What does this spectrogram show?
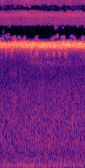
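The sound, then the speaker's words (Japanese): A cricket-like insect that had just flown in on a reporter chirps in a steady, continuous high-pitched trill at moderate loudness, with no voices and only a faint low rumble underneath. “今ですね、ちょっと話してたら、虫が飛んできてびっくりしちゃって。”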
